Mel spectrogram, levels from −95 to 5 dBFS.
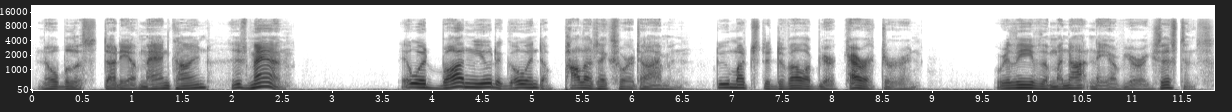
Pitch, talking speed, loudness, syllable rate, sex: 110 Hz, 160 wpm, -21 LUFS, 5.5 syllables/s, male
